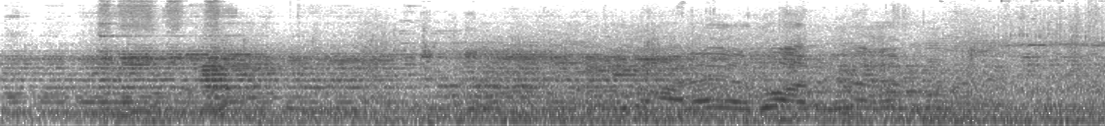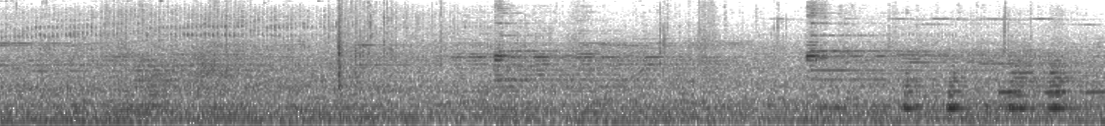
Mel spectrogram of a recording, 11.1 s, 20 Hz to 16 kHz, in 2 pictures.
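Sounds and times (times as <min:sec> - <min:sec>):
vehicle engines and tyres: 0:00.0 - 0:11.0
people's voices: 0:02.0 - 0:10.0.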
